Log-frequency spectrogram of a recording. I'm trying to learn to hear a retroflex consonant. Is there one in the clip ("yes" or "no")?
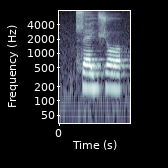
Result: yes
